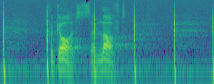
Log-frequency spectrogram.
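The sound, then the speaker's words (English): A heartbeat sound effect: deep, evenly spaced thumps pulse about once a second, loud like a slow heartbeat, while a voice speaks briefly between the first few beats. “I don't know about you, but can you kind of hear that? It's like the heartbeat of the living God.”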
